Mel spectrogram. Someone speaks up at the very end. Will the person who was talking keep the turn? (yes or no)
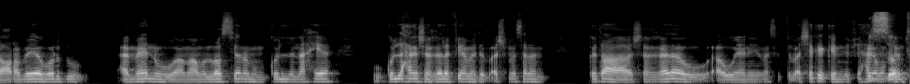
no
